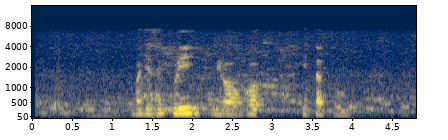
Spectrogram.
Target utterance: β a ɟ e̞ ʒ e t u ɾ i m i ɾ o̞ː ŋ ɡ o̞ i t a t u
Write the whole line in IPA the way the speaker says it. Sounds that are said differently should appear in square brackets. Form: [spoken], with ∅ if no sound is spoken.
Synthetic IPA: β a ɟ e̞ [z] e [k] u ɾ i m i ɾ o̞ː ŋ ɡ o̞ i t a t u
